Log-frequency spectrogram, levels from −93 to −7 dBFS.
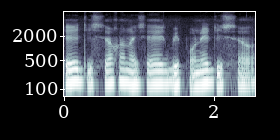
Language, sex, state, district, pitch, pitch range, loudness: Assamese, male, Assam, Kamrup Metropolitan, 140 Hz, 135-145 Hz, -15 LUFS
